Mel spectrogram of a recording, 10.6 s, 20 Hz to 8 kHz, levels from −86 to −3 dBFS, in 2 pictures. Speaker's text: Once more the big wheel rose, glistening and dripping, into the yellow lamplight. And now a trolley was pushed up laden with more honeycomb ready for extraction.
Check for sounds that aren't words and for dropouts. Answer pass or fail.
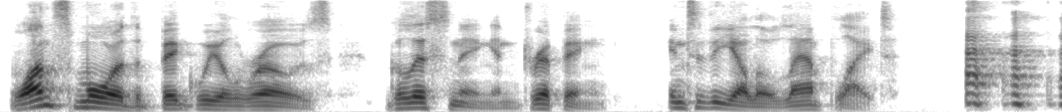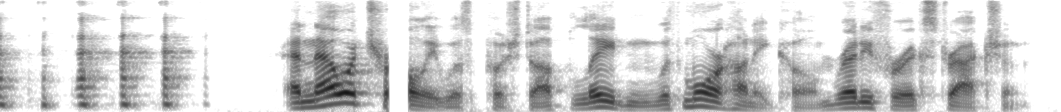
fail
